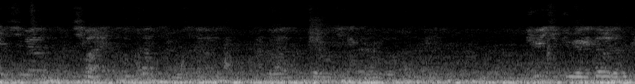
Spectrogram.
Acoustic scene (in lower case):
crowded indoor space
